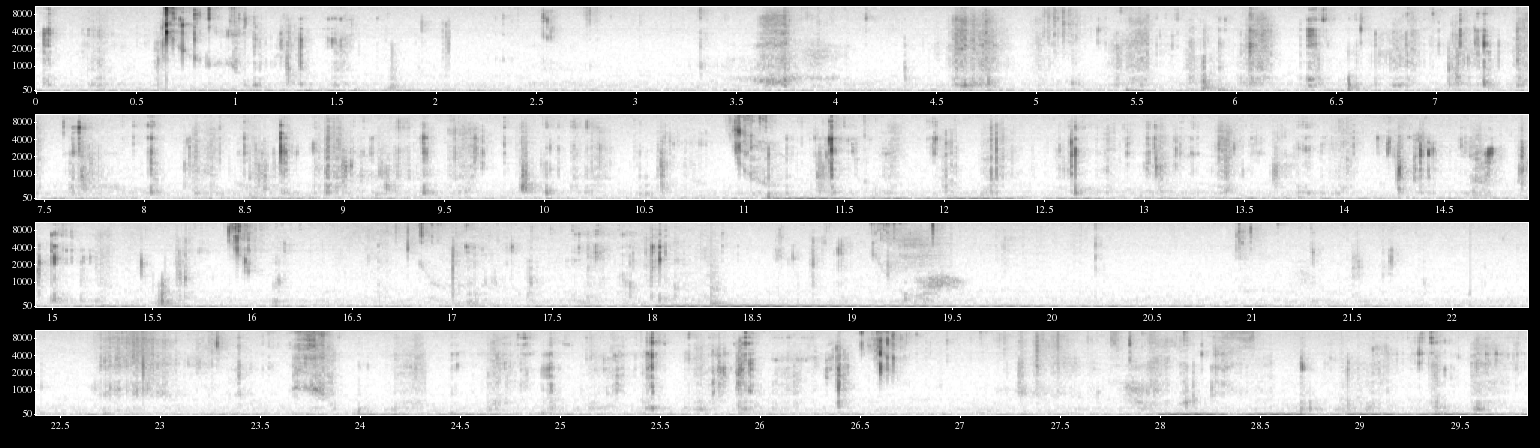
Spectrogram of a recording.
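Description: Close-miked eating sounds: biting and chewing of a chocolate chip brownie topped with black sesame ice cream, a steady run of small clicks and crunches with louder bursts of bites now and then.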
